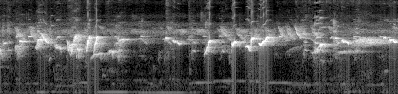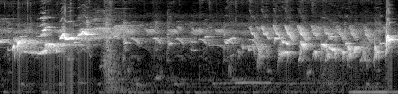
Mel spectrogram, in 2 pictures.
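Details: Caged golden bulbul in an Indonesian aviary, singing actively: continuous chattering song of quick chirps and whistled slurs, briefly pausing near the sixth second, then resuming in rapid bursts.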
